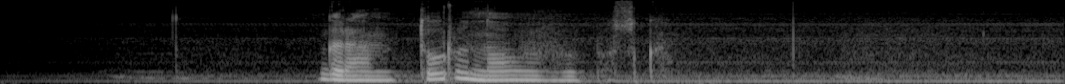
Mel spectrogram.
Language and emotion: Russian, neutral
